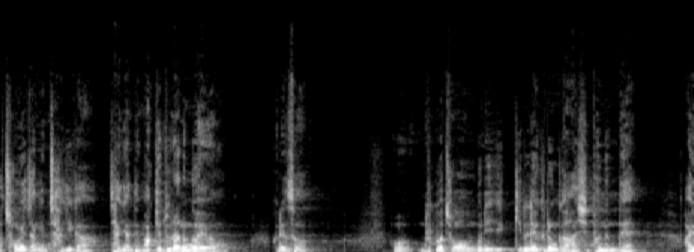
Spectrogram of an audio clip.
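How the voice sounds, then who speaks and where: A man's voice: mid-range voice, a little mellow. A male pastor preaching a sermon in a chatty, joking way, full of small fillers. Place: church sanctuary. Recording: long reverb of a church hall.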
